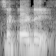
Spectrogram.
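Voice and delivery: Saturday said as sutt-er-day; common mispronunciation. Shown as a demonstration. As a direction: imitate the common error, Saturday with short uh first. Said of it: "People generally say it". (Saturday को गलत 'सटरडे' बोलना)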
